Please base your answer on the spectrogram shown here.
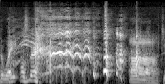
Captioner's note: laughing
